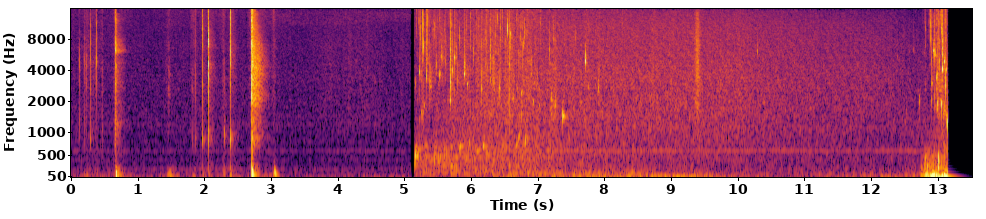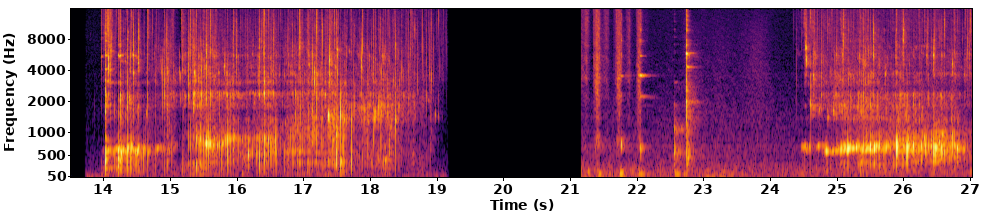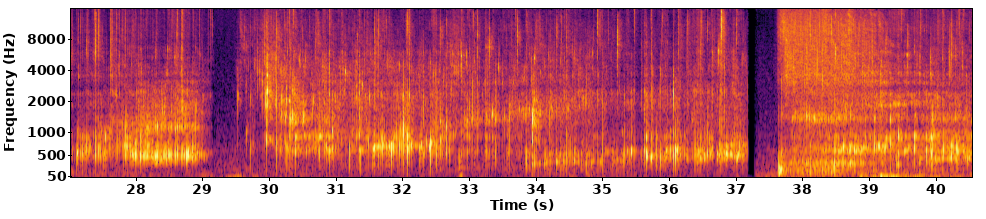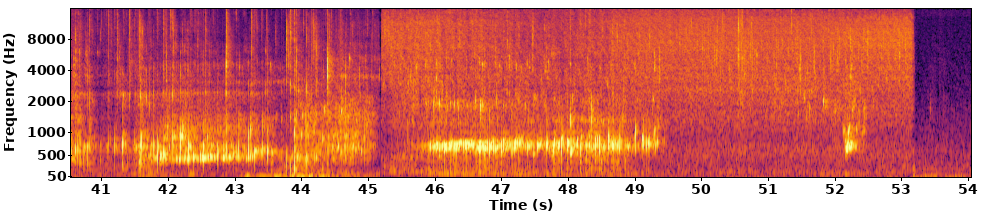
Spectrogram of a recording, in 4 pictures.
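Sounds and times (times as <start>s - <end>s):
liquid running and splashing: 27.7s - 53.2s.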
